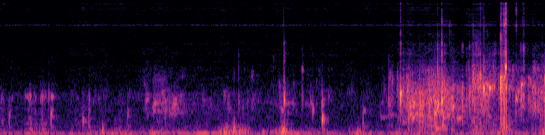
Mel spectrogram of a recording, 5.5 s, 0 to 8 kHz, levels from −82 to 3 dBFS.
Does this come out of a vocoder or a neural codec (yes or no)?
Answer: yes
